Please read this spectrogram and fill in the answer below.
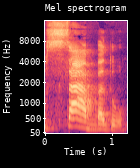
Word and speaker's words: sábado: é com acento circunflexo no sábado sábado olhos a saiu mais forte e com som aberto então a vai receber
